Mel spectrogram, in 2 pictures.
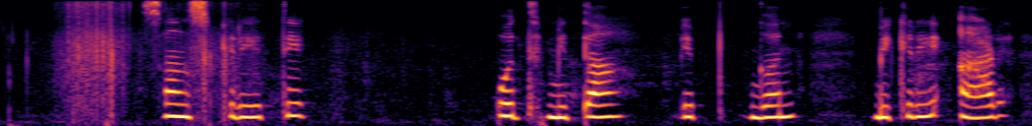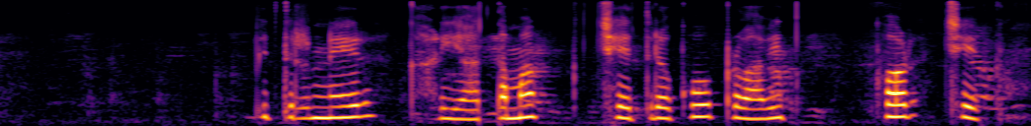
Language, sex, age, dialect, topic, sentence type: Magahi, female, 25-30, Northeastern/Surjapuri, banking, statement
